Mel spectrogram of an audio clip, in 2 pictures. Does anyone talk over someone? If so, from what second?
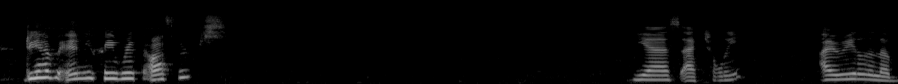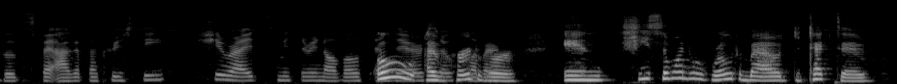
12.8 s

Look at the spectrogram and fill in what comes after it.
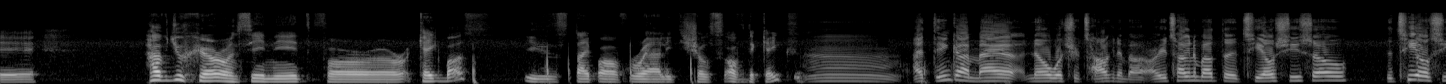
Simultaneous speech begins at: none

